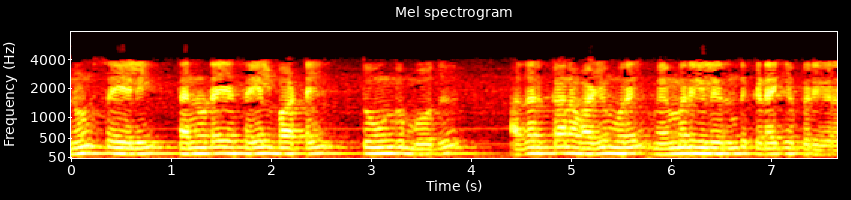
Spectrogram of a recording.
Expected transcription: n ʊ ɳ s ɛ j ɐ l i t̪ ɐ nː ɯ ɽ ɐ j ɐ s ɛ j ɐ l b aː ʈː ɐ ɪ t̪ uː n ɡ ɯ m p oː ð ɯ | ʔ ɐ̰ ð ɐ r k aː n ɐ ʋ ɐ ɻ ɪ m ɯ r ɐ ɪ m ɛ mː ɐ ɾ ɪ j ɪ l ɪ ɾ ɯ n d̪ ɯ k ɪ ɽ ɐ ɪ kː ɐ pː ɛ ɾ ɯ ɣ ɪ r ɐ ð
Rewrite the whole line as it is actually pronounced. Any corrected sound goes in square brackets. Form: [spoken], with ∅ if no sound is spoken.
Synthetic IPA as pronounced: n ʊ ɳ s ɛ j ɐ l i t̪ ɐ nː ɯ ɽ ɐ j ɐ s ɛ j ɐ l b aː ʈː ɐ ɪ t̪ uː [ŋ] ɡ ɯ m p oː ð ɯ | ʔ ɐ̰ ð ɐ r k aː n ɐ ʋ ɐ ɻ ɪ m ɯ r ɐ ɪ m ɛ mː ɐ ɾ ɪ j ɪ l ɪ ɾ ɯ n d̪ ɯ k ɪ ɽ ɐ ɪ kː ɐ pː ɛ ɾ ɯ ɣ ɪ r ɐ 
